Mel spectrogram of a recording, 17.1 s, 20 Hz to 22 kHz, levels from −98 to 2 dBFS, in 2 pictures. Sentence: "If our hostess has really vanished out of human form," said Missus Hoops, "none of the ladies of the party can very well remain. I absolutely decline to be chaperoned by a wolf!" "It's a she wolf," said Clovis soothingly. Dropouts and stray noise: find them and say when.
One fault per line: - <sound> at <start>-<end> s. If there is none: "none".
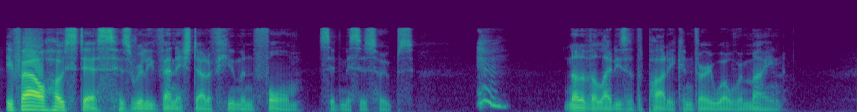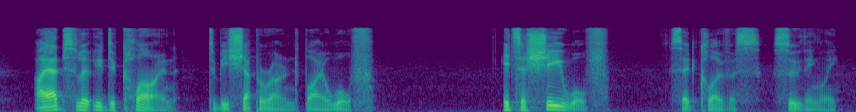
- throat clearing at 4.8-5.1 s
